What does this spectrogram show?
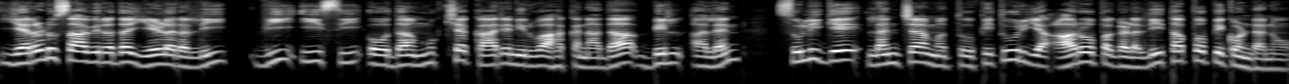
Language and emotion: Kannada, neutral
